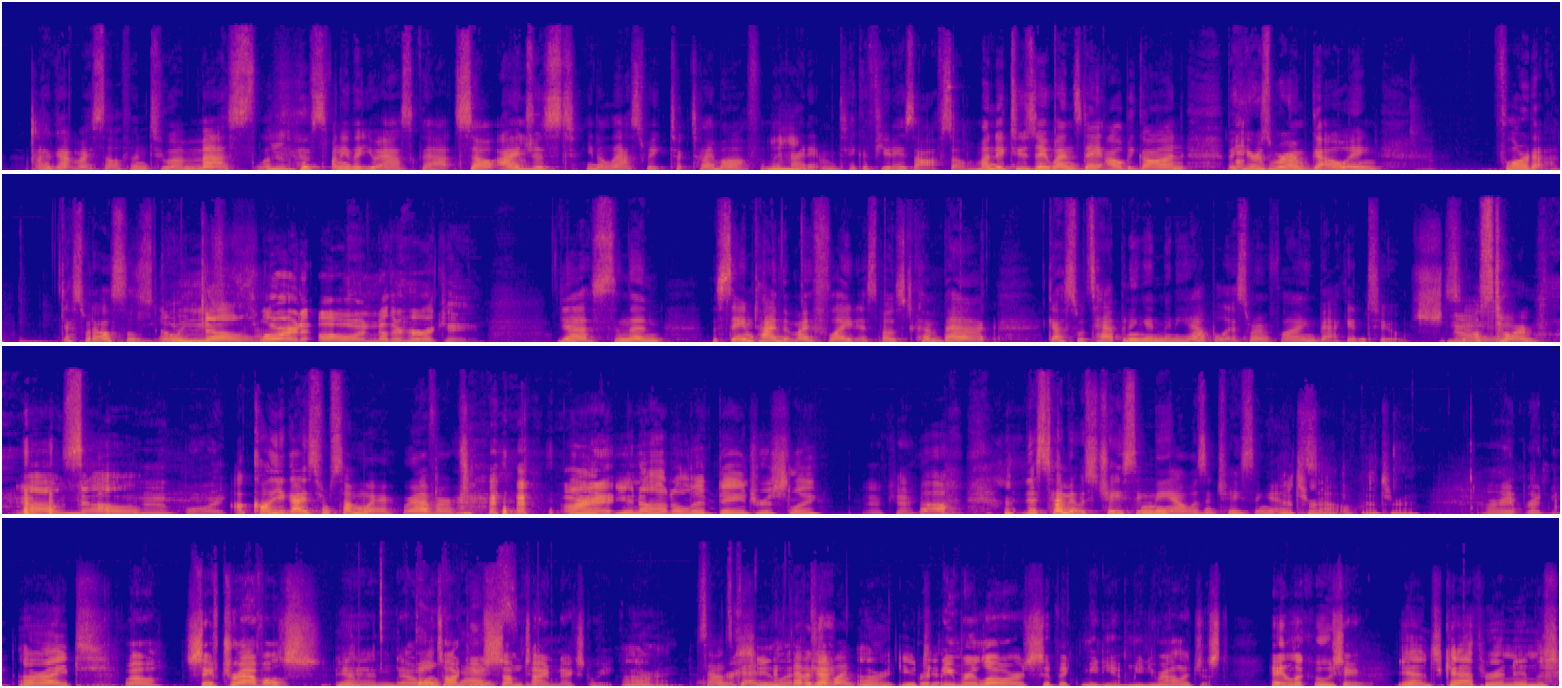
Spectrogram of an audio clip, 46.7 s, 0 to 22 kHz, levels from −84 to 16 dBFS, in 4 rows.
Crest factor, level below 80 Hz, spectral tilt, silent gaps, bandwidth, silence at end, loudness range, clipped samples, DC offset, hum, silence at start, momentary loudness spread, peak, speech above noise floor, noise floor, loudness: 24 dB; -48 dBFS; -4 dB/octave; none; 19.5 kHz; 0 s; 5 LU; under 0.1%; under 0.1%; none; 0.2 s; 13 LU; 0 dBFS; 30 dB; -55 dBFS; -24 LUFS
